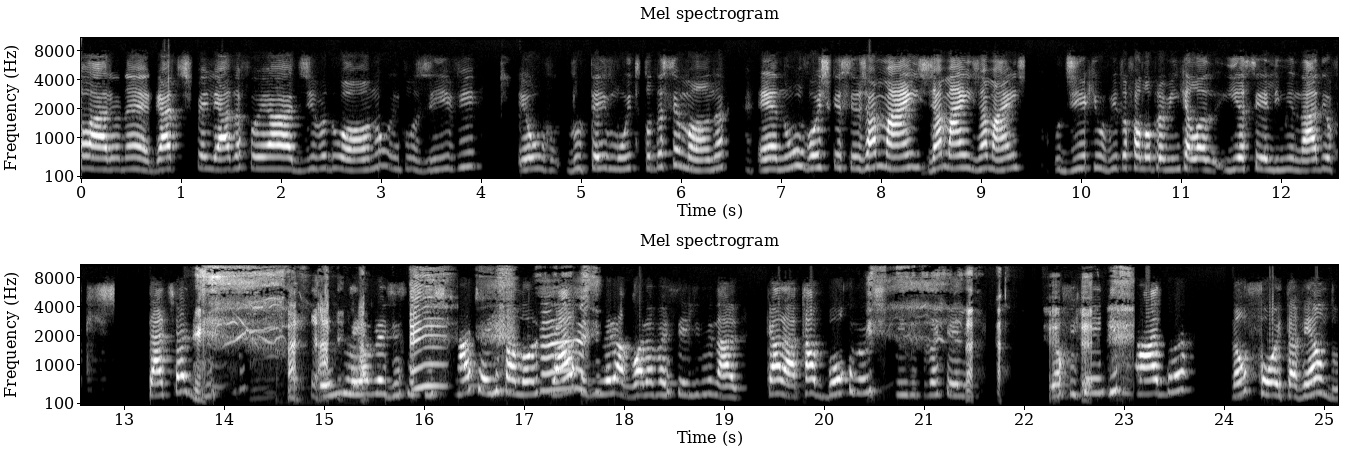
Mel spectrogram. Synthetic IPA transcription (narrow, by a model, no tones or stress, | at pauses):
klaɾʊnɛɡat̪iʃpelad̪ɐfojɐd͡ʒivɐd̪ʊɐ̃nʊĩkluzivɪ | ewlut̪ejmũj̃t̪ʊ̥t̪od̪ɐsemɐ̃nɐ | ɛnɐ̃w̃vowɪiʃkeseɾʒamajsʒamajsʒamajs | ʊd͡ʒiɐkɪʊvit̪oɾfalowpɾɐmĩkɪɛlɐiɐseɾeliminad̪ɐewfi̥kejʃ | ʃat͡ʃɪad͡ʒisʊ | elɪlẽmbɾɐd͡ʒisʊkĩʃt̪at͡ʃelɪfaloaʃɐd͡ʒieɾaɡɔɾɐvajseɾeliminad̪ɐ | kaɾɐakabokõmewɪʃpiɾit̪ʊd̪akelɪ | ewfikejĩɦit̪ad̪ɐ | nɐ̃w̃fojt̪avẽnd̪ʊ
